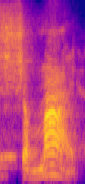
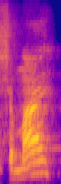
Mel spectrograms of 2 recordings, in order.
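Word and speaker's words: שמע: you will say it, how you pronounce it is shama. All right. All right. So hear and listen is in uh ancient Hebrew is it's is pronounced shama.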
